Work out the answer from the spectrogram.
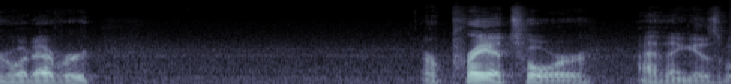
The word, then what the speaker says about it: Praetor: Praetor, whatever. Or Praetor, I think is how it's actually pronounced.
